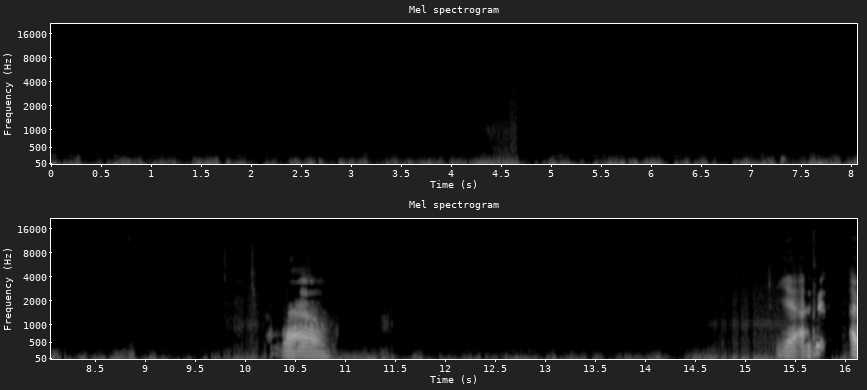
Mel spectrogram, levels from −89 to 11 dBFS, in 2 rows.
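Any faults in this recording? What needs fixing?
Nothing needs fixing; no faults can be heard here.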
